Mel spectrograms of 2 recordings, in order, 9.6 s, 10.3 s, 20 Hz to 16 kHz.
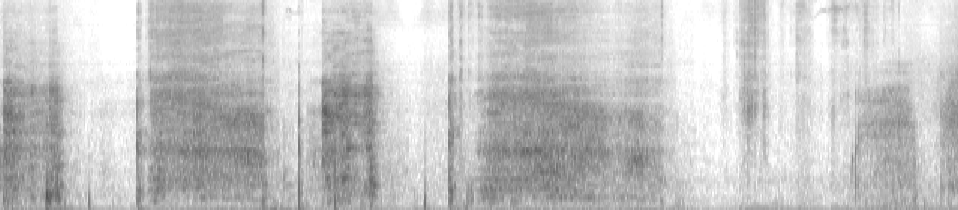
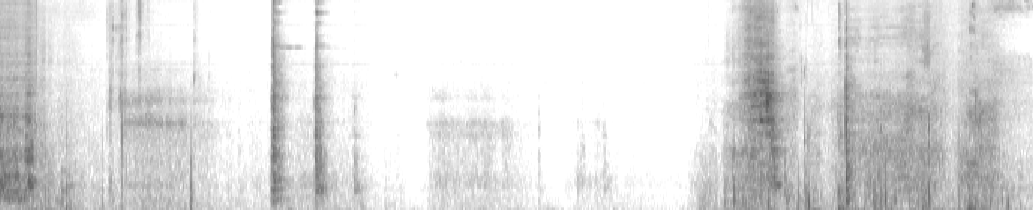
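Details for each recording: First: WoodRiver #6 hand plane, blade about 0.122 in thick versus the Stanley's 0.078 in, making long, even shushing strokes across the board with no stuttering or skipping; thicker blade cuts cleanly without chatter. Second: Stanley hand plane, seldom used, compared against a WoodRiver: each stroke gives a rough, stuttering rasp instead of a clean hiss; the blade chatters, is hard to fine-tune and won't pull a smooth shaving.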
